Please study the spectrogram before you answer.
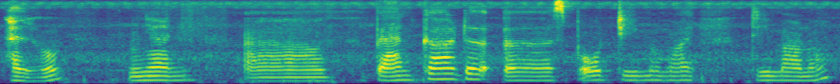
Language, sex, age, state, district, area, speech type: Malayalam, female, 45-60, Kerala, Thiruvananthapuram, urban, spontaneous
